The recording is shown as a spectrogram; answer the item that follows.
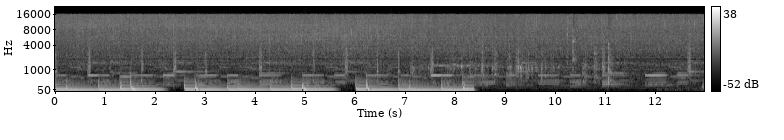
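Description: Jumbo shrimp frying in hot bacon grease in a skillet: a steady sizzle. Background music with a bass line plays under it, and the bass drops out about eight and a half seconds in.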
